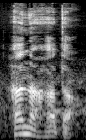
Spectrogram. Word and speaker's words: Anahata: Maintenant, on passe au 4e chakra, qui est le chakra du cœur, qu'on prononce Anahata. Je pense que j'ai bien prononcé.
